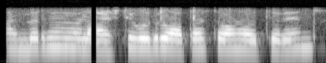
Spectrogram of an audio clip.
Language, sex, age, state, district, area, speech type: Kannada, female, 18-30, Karnataka, Gulbarga, urban, conversation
